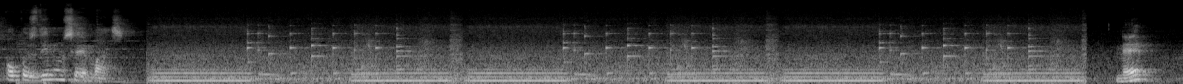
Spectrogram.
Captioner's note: mobile phone ringtone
